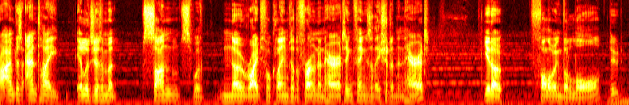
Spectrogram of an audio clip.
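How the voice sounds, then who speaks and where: A man's voice: lowish voice, fairly bright tone. A man hosting a gaming video, rambling casually through his commentary with sweary, jokey asides to the audience. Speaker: host of a gaming video channel.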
